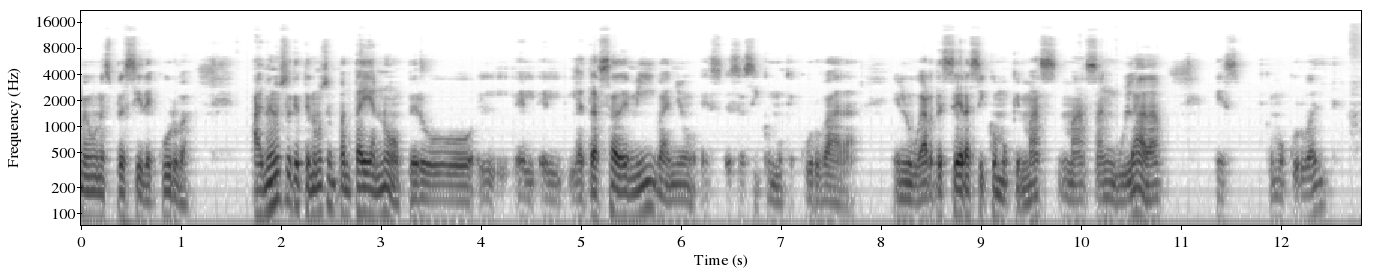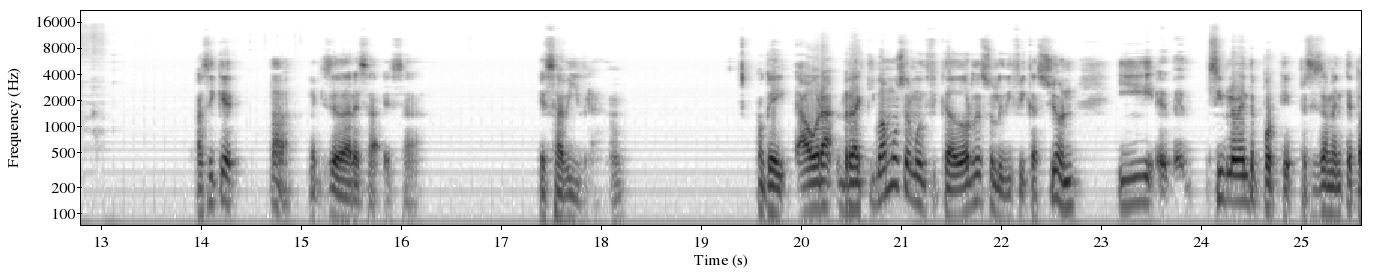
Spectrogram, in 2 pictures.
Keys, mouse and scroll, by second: 5.2 click, 6.2 middle click, 13.5 middle click, 14.9 |, 23.7 Tab, 23.9 Tab, 24.4-25.6 Tab, 24.4 typing, 25.0-25.6 scroll down 3.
